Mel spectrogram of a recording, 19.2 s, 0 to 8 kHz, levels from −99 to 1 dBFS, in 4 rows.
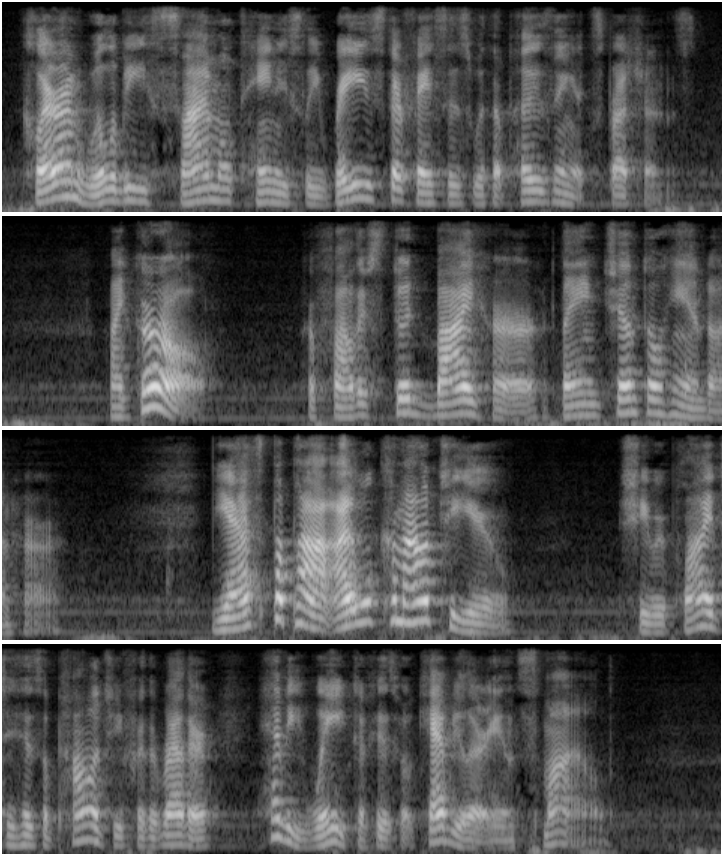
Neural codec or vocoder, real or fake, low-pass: autoencoder, 48 kHz, 128 numbers a frame, DAC-VAE, trained on Japanese speech; fake; 7.2 kHz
